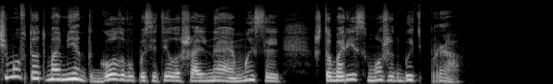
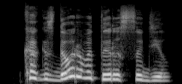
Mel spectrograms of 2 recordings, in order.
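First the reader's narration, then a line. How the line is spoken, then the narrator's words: Laughing reply. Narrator (Russian): смеясь, ответила я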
